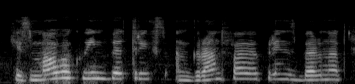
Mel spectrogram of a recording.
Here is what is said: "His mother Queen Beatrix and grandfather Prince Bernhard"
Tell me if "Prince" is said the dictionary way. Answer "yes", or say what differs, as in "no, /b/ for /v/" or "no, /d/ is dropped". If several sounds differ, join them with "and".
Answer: yes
